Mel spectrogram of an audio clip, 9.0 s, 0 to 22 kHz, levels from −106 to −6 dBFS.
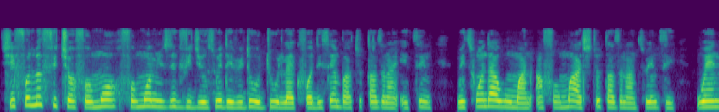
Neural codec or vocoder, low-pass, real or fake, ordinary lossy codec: none; 7.2 kHz; real; none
